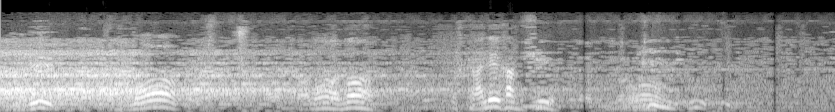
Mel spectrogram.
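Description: An elderly man chants in long melodic phrases through a microphone in a reverberant space.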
